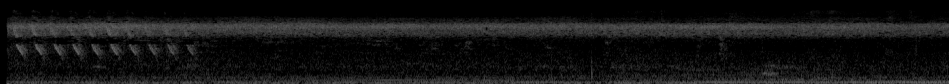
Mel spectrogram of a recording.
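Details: Brood X periodical cicadas in a Northern Kentucky backyard, June 2021, after 17 years below ground. A loud, steady, high-pitched droning chorus runs throughout, with a quick series of repeated bird chirps in the first two seconds.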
